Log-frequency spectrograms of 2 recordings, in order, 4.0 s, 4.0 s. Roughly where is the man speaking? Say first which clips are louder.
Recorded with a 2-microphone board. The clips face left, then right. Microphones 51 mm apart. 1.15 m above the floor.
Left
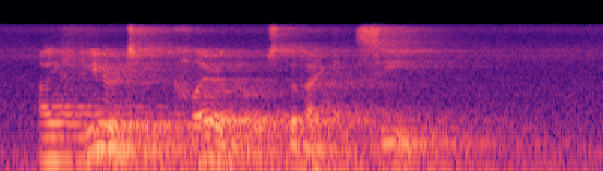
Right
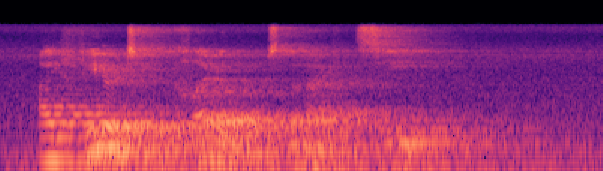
Left 2 dB; centre.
